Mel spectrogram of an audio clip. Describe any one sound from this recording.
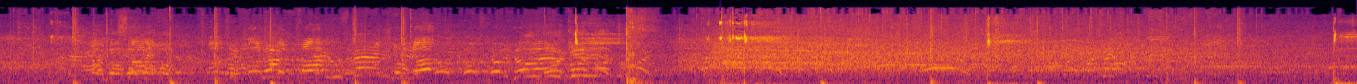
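A basketball bounces on a hard court in steady dribbles.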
